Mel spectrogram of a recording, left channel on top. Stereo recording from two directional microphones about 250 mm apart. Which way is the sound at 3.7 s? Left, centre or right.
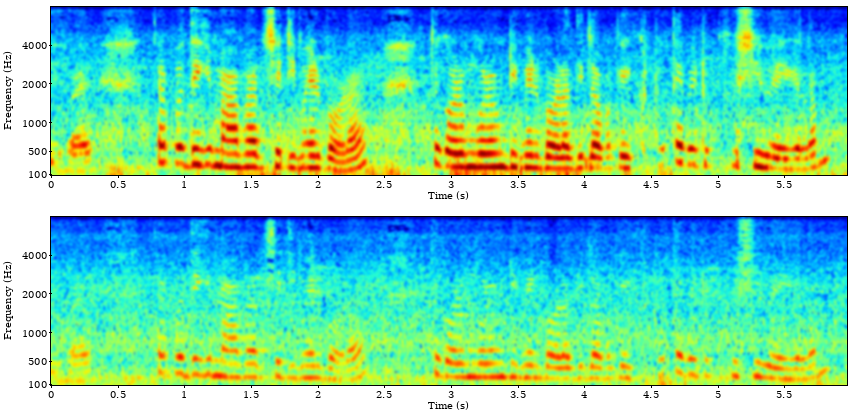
Left.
